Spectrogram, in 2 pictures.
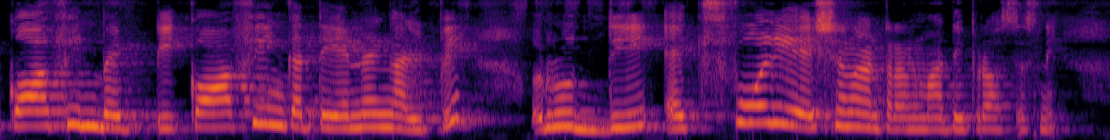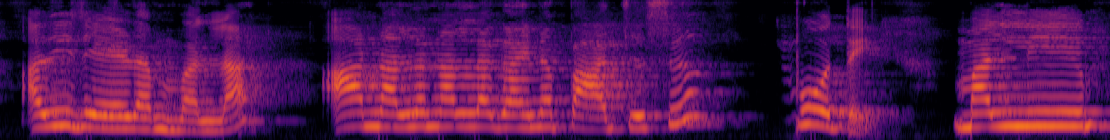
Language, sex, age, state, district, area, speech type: Telugu, female, 18-30, Telangana, Nizamabad, rural, spontaneous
